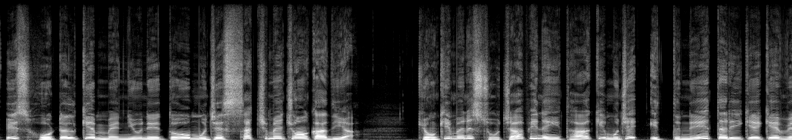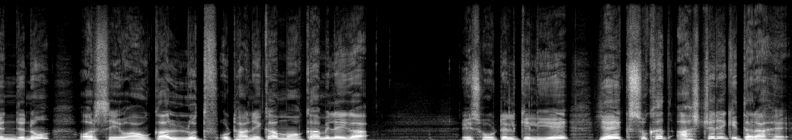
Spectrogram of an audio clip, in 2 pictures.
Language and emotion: Hindi, surprised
